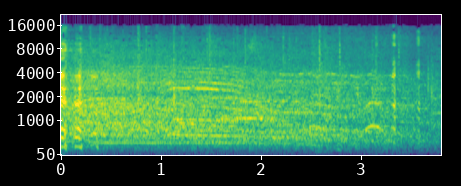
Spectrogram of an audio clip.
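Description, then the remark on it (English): A large audience erupts in a loud, sustained mix of cheering and booing, a dense wall of overlapping voices holding steady for several seconds before easing slightly. “I love playing to this crowd. Very strong opinions.”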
